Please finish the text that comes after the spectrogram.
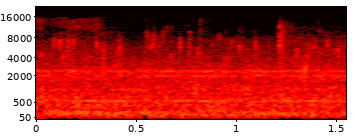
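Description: A steady, soft stream of water pours continuously into a cooking pot for a moment, fairly quiet and unbroken.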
